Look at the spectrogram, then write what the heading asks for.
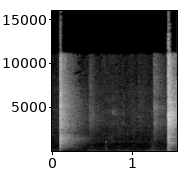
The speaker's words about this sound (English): You can't see this, but we're all high-fiving right now.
